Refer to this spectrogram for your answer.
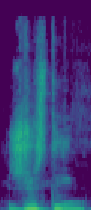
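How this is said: The name is said with French pronunciation.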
